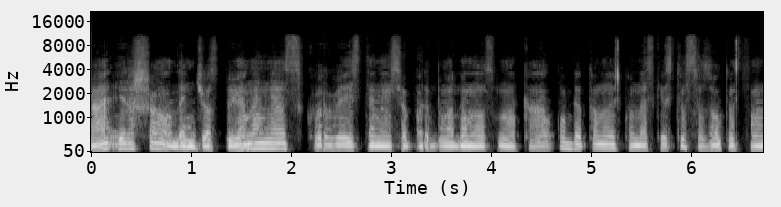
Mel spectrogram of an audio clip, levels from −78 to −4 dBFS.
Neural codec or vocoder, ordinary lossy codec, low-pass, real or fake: codec, 24 kHz, 0.9 kbps, WavTokenizer, medium music audio release; AAC, 48 kbps; 10.8 kHz; fake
